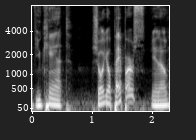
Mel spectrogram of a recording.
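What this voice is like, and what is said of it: Bad put-on German Russian accent. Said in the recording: “I was trying to do like a German Russian like accent. ... It was just bad. ... Real bad. It was a real bad”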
